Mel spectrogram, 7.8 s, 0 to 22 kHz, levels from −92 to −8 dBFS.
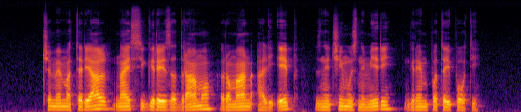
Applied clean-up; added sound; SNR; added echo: none; none; none; none.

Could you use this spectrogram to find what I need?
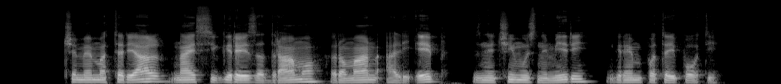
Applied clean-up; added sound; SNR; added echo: neural mask model Resemble Enhance denoiser.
